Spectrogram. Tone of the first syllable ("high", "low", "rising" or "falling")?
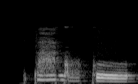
high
